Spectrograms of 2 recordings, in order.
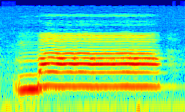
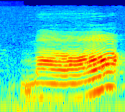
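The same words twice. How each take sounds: First: The pitch stays high and level throughout. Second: The pitch starts mid and rises to high. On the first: "오에서 시작해서 오 높이로 끝난다니까" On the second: "삼에서 시작해서 오까지 간다"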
